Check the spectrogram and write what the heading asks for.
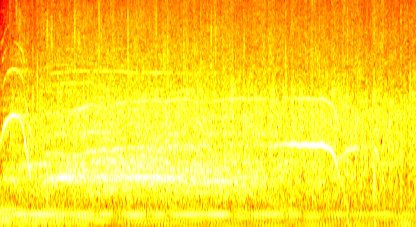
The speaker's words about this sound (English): They're just being nice for cheering, just because I'm here. They're just being nice.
